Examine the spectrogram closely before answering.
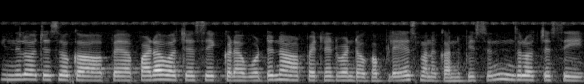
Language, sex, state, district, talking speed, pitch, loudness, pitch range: Telugu, female, Andhra Pradesh, Annamaya, 155 wpm, 195 Hz, -20 LUFS, 185-210 Hz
